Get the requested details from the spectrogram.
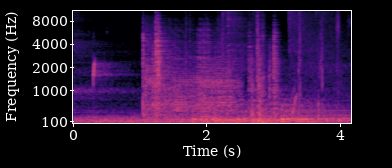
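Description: A heavy stone door grinds open.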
